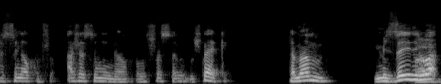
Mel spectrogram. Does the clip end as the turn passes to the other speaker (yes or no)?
no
